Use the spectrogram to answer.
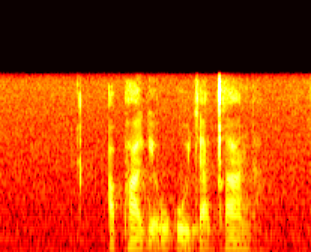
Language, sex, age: Xhosa, male, 22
